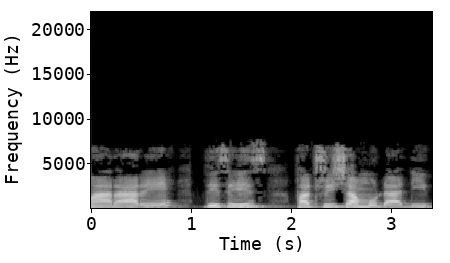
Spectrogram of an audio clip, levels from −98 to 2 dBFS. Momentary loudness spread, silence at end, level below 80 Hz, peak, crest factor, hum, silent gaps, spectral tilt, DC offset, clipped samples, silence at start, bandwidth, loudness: 12 LU; 0 s; -60 dBFS; -4 dBFS; 18 dB; none; none; -5 dB/octave; under 0.1%; under 0.1%; 0 s; 7.8 kHz; -22 LUFS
